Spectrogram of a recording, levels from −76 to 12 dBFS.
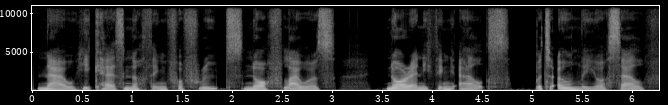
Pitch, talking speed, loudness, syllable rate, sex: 170 Hz, 145 wpm, -20 LUFS, 4.3 syllables/s, female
